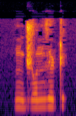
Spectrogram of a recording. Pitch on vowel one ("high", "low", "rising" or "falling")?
high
